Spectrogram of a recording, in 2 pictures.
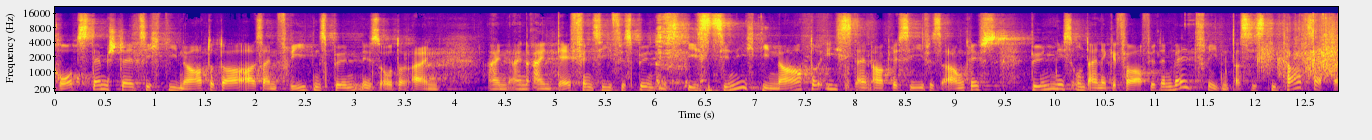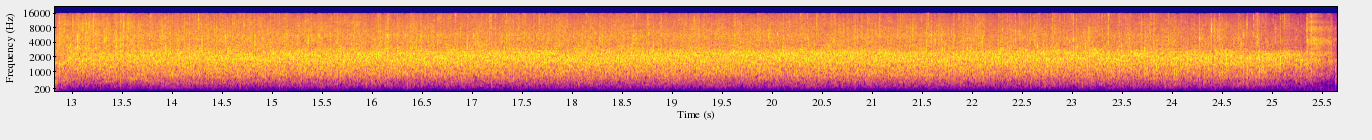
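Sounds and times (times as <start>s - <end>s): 
speech: 0.0s - 13.2s
audience applause: 12.1s - 25.6s.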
